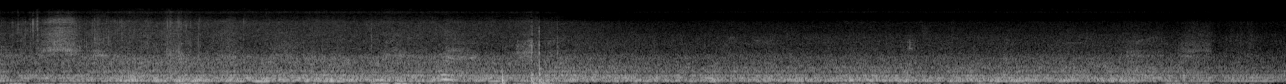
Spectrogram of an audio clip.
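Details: Forest honey harvest in 2026 with wild bees filling the air with an even, deep buzzing hum of many wingbeats, nearly unchanging across the clip apart from a couple of faint taps.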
